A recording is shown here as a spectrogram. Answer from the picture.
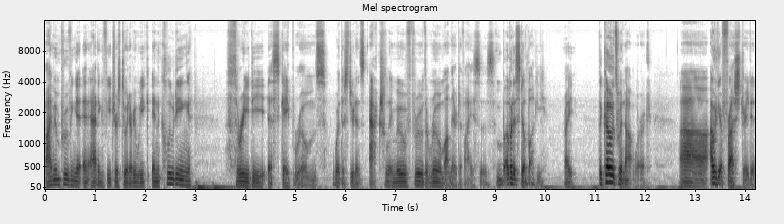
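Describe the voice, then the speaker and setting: With vocal fry and a very deep, low pitch, the man's voice swings widely in loudness. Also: moderate pace. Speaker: educator and app founder. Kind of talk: personal story and product walkthrough. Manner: casual, with some false starts.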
